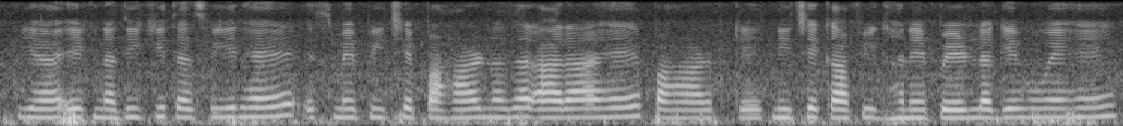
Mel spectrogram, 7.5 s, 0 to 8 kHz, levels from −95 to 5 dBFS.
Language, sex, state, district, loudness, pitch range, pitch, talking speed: Hindi, female, Chhattisgarh, Sukma, -19 LUFS, 200-215 Hz, 205 Hz, 185 wpm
